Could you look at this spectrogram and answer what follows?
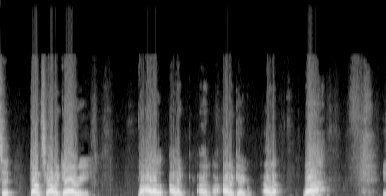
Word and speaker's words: Alighieri: of dante himself oh gary that's how you pronounce it dante alleghery no i'll i that you know what i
